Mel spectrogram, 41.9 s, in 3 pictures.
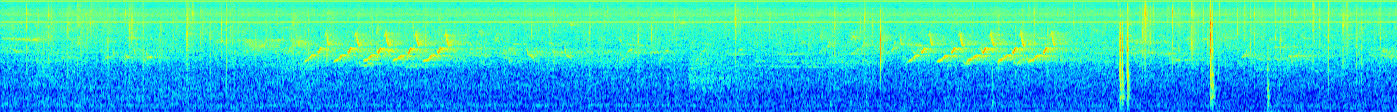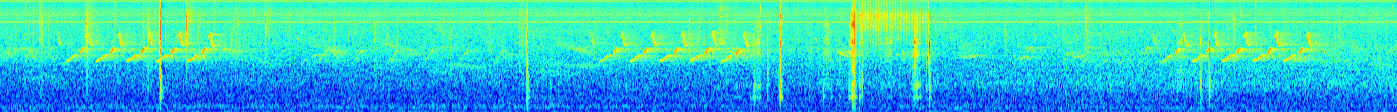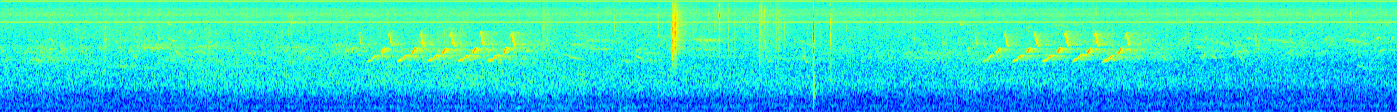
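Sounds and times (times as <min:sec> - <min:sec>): songbird singing: 0:00.0 - 0:41.9
woodland background noise: 0:00.0 - 0:41.9
brief rustle: 0:21.4 - 0:23.3
sharp ticks: 0:21.4 - 0:23.4.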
